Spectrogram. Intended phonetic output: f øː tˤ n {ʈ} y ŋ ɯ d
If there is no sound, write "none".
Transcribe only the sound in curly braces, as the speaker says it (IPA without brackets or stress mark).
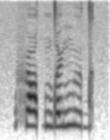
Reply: d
